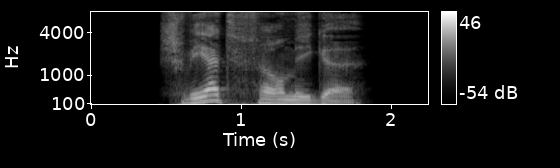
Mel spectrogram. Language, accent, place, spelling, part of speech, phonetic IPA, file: German, Germany, Berlin, schwertförmige, adjective, [ˈʃveːɐ̯tˌfœʁmɪɡə], De-schwertförmige.ogg
- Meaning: inflection of schwertförmig: 1. strong/mixed nominative/accusative feminine singular 2. strong nominative/accusative plural 3. weak nominative all-gender singular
